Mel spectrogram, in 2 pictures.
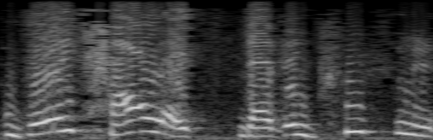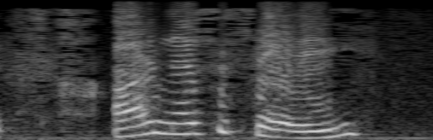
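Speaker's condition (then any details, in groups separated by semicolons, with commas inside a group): Cerebral palsy; visible physical disability, lives independently, drives own car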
